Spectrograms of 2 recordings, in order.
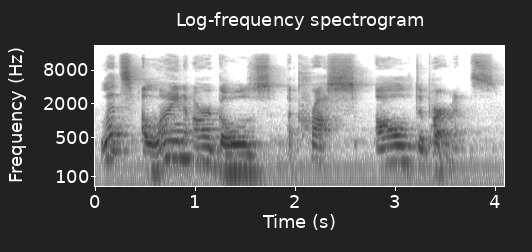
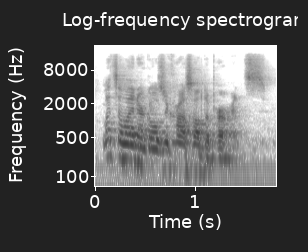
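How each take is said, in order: First: Slow, spaced phrases with clear words; measured dictation pace for learners to copy; slow repeat-after-me model. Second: Quick, connected run through the sentence; natural-speed take. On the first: Teacher giving a sentence to repeat, slow and clear. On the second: Teacher repeating the sentence at speed, quick and linked. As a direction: say it fast in one smooth go. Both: Shown as a demonstration. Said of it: "Listen and repeat after me".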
